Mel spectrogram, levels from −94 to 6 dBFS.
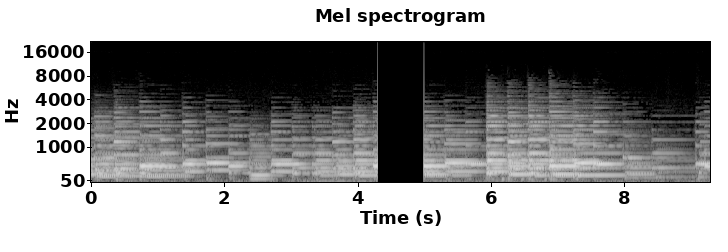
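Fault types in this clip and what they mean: rebuffering stall: The music drops to silence at 4.30 s and resumes at 4.99 s exactly where it broke off, with nothing skipped. The player ran out of downloaded audio and waited 0.70 s for more, which lengthens the clip.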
